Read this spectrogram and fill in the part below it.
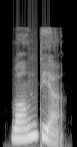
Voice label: "网点", Chinese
